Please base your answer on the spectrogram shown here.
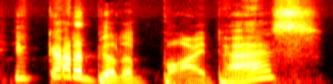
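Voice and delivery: mock demand. Mock demand while laughing.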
